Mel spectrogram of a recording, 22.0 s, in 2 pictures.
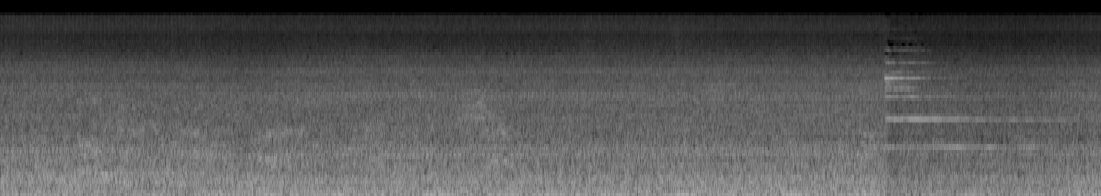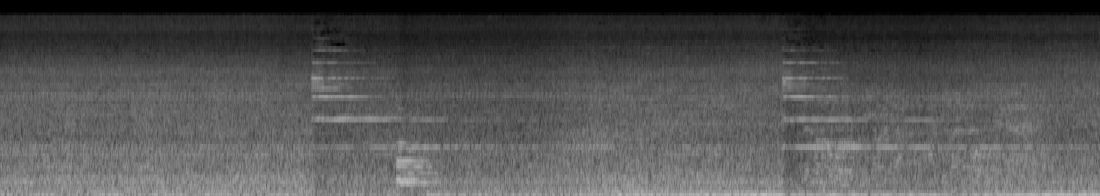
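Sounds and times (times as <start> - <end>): diesel train idling hum: 0.0 - 22.0
high-pitched signal blasts: 14.9 - 16.3
low train horn toot: 15.0 - 16.1.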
